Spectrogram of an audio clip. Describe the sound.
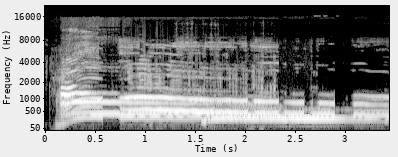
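On Native Roots Radio, a person imitates a wolf, giving one long, loud howl that swoops upward at the start and then holds a steady, wavering note for about three seconds before trailing off.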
